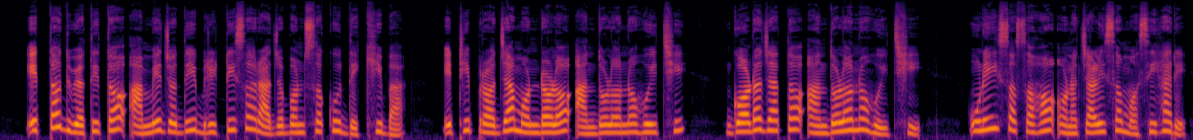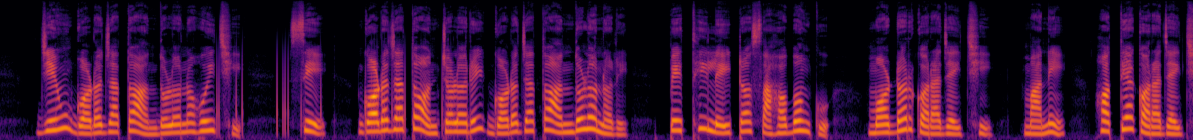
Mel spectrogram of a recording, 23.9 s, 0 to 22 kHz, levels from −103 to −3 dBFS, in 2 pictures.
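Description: A train of clicks runs from 14.09 to 16.51 s in this speech recording, about 10.4 clicks per second at an uneven pace, around thirty in all. Each click has much the same sharp shape and peaks at roughly the level of the speech, so the ticking is plainly audible over the talking and in the gaps. Repeated pulses like this are likely from electrical interference or a faulty connection or power supply.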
